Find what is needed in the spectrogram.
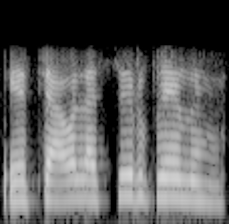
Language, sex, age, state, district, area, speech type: Hindi, female, 45-60, Uttar Pradesh, Lucknow, rural, conversation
